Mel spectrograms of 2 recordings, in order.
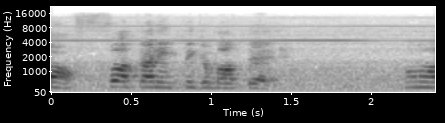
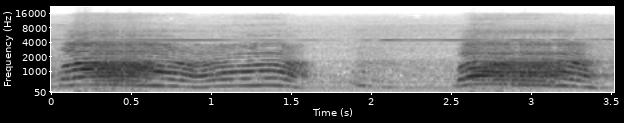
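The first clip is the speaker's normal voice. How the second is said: shouting for mom; much slower than usual. Real, not acted. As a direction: yell for Ma from across the house. Calling for his mother, stuck.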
